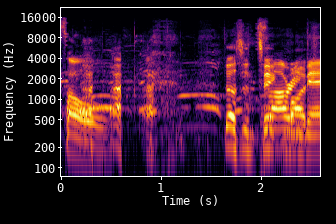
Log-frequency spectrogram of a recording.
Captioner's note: laughing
